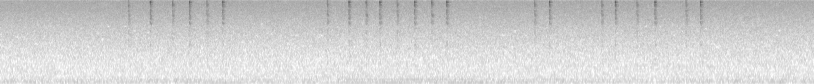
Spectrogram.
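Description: Near silence, with three short runs of faint, quick clicks from a computer mouse scroll wheel being turned, over a faint low hum.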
